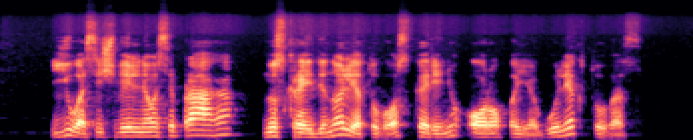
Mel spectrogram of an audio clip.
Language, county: Lithuanian, Vilnius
